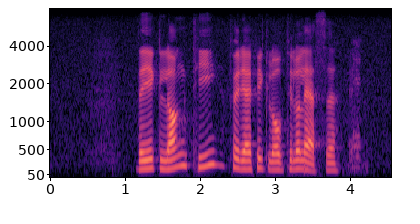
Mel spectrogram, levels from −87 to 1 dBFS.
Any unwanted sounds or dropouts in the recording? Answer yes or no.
yes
